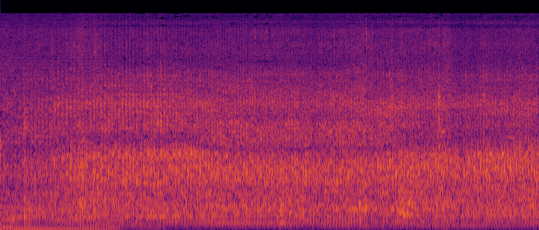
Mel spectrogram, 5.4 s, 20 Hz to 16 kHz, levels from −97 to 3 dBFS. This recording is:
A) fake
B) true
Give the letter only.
B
